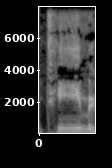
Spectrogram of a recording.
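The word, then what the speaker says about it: Thiem: It could be team. It could be time. – No, I'm telling you, it's team. It's not time. I agree. – It's team.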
